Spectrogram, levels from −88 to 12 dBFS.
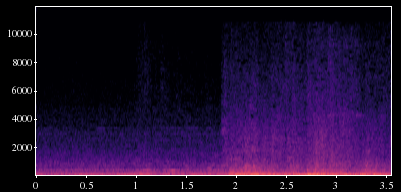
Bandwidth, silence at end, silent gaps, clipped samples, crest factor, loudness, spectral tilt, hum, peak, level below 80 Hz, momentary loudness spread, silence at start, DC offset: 5.8 kHz; 0 s; none; under 0.1%; 14 dB; -35 LUFS; -7.5 dB/octave; none; -12 dBFS; -28 dBFS; 12 LU; 0 s; under 0.1%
